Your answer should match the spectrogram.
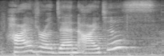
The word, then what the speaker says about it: hidradenitis: that this sucks um but to pronounce the pronunciation is hydra denitis super uh tiva i have a little thing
